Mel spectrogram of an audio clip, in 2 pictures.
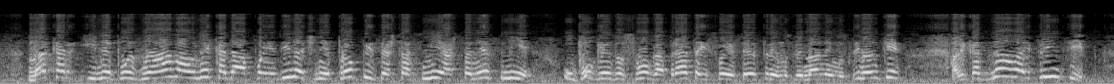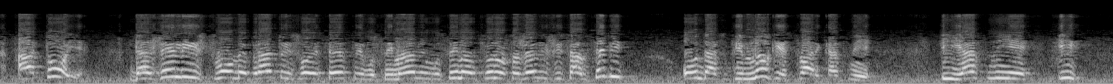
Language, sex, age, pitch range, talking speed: English, male, 40-59, 230-295 Hz, 150 wpm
